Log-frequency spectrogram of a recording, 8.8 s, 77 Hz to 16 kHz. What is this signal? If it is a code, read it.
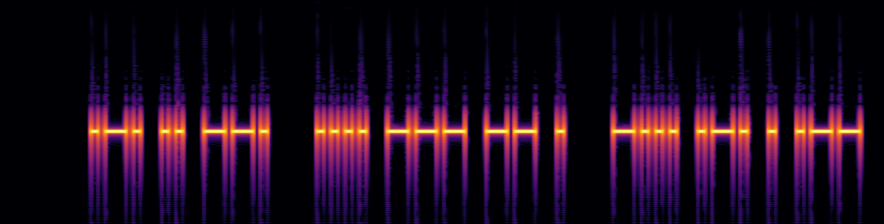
Morse code, heard as a keyed tone, about 17 wpm, 700 Hz. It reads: RIG HOME BREW
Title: Practice QSO - Exchange 2 - Info - 17wpm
